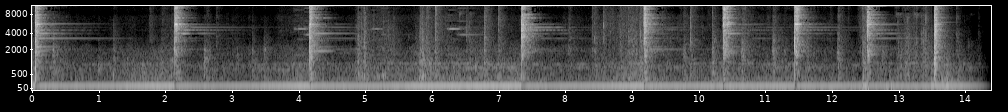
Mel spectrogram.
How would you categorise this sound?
Sound effects > Objects / House appliances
